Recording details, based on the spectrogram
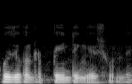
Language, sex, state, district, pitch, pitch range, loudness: Telugu, male, Andhra Pradesh, Srikakulam, 110 Hz, 105-110 Hz, -17 LUFS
